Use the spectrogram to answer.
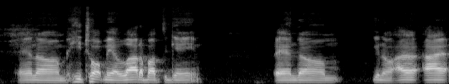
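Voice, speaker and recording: A man with a New York accent speaks at a moderate pace in a fairly low pitch. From New York (Queens). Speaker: music industry veteran. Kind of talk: interview.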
